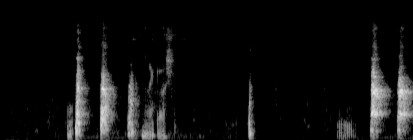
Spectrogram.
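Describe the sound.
A dog barks several times in short, sharp bursts, fairly loud, with pauses between, while a person speaks briefly in between the barks.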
